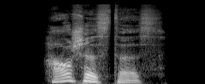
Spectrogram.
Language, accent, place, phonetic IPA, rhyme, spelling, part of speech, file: German, Germany, Berlin, [ˈhaʁʃəstəs], -aʁʃəstəs, harschestes, adjective, De-harschestes.ogg
- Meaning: strong/mixed nominative/accusative neuter singular superlative degree of harsch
